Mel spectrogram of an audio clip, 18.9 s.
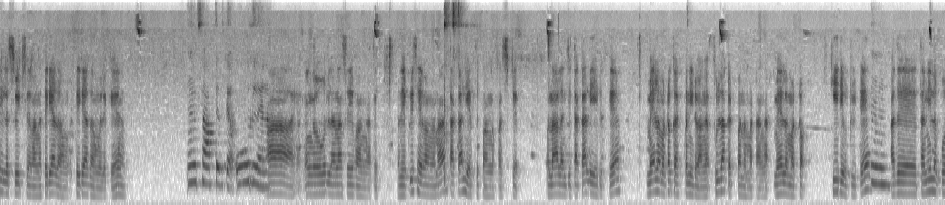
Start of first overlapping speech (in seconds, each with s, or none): none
